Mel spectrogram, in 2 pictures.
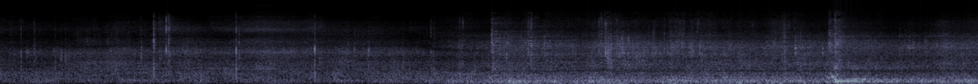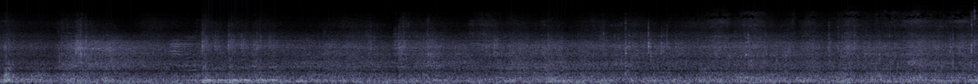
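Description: Ice skates scrape across the rink in a large echoing arena.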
